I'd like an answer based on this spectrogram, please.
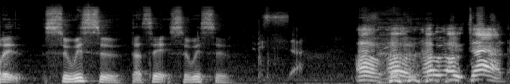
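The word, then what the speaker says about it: スイス: they just call it Suissu. That's it, Suissu. Oh, that. Okay. And is that how it's spelled?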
